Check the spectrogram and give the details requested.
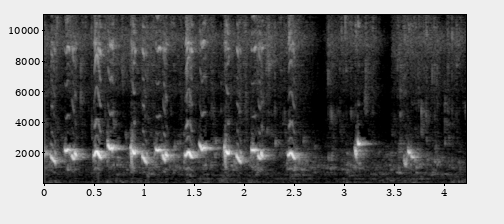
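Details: Yellow-vented bulbul song of the kind used to train caged bulbuls: a rapid chattering burst of bubbly, warbled notes for about two and a half seconds, then a pause and two lone slurred notes.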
